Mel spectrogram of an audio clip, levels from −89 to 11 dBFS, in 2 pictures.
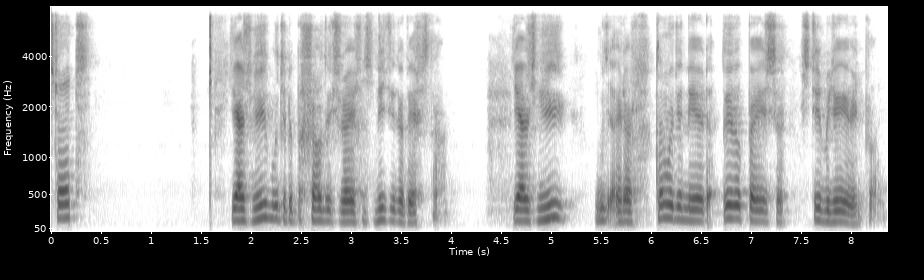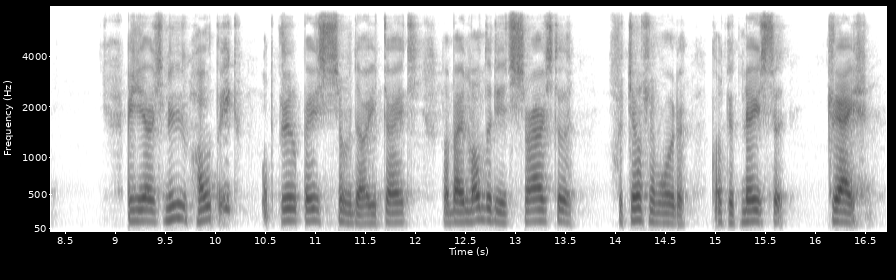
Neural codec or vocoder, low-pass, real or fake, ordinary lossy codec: autoencoder, 22.05 kHz, a latent of 192 numbers a frame, VITS, trained on one speaker; 7.2 kHz; fake; none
